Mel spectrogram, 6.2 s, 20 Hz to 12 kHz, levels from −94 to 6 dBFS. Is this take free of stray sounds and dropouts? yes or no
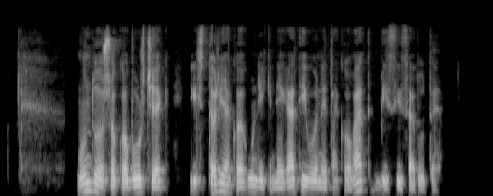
yes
